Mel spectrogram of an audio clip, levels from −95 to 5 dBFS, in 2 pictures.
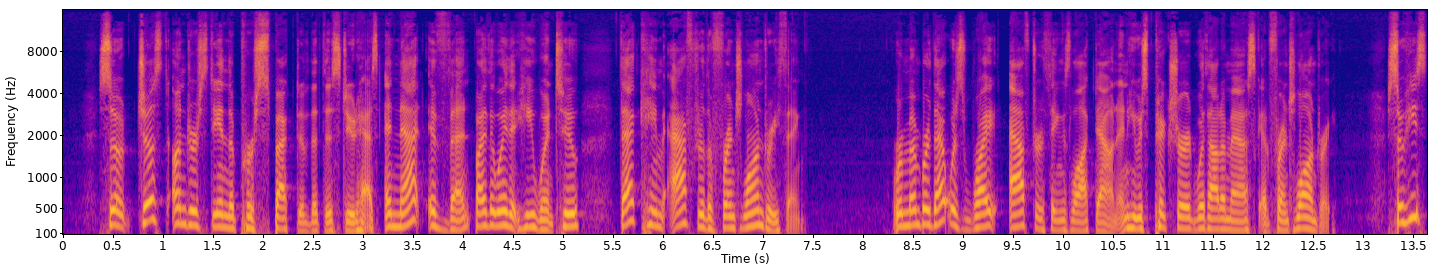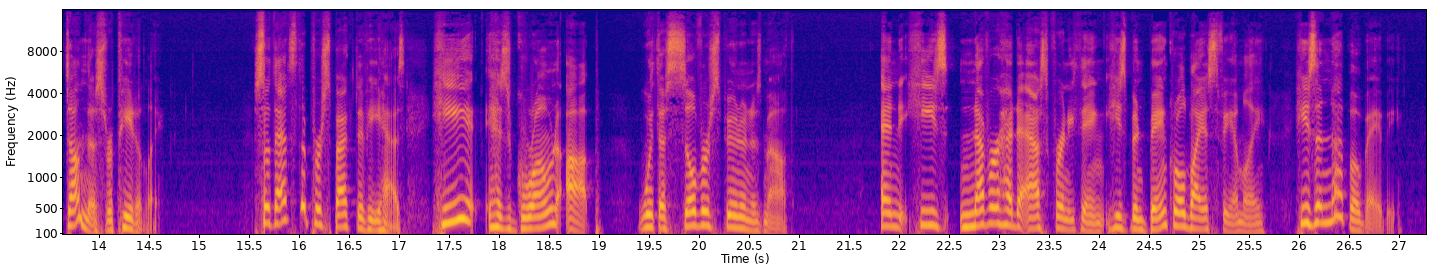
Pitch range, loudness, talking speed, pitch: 165-225 Hz, -16 LUFS, 185 wpm, 195 Hz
